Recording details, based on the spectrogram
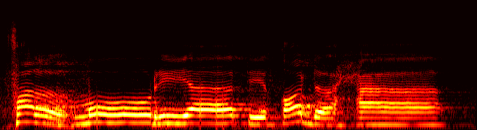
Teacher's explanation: Maka huruf fathahnya itu huruf ha-nya itu menjadi panjang. Alifnya berfungsi sebagai huruf mad namanya mad iwad an tanwin fal muriyati qodha.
